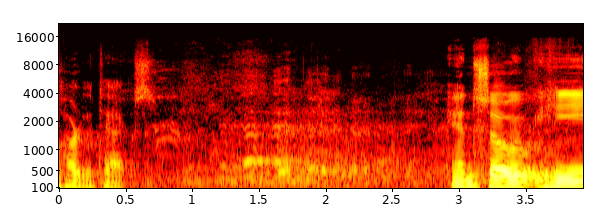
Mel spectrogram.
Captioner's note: audience laughing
